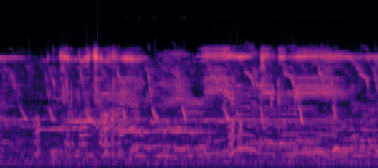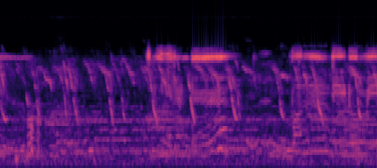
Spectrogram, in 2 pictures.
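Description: Birds chirping and calling in many quick, overlapping chirps, with stretches of a high, shrill trill that is loudest near the end.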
